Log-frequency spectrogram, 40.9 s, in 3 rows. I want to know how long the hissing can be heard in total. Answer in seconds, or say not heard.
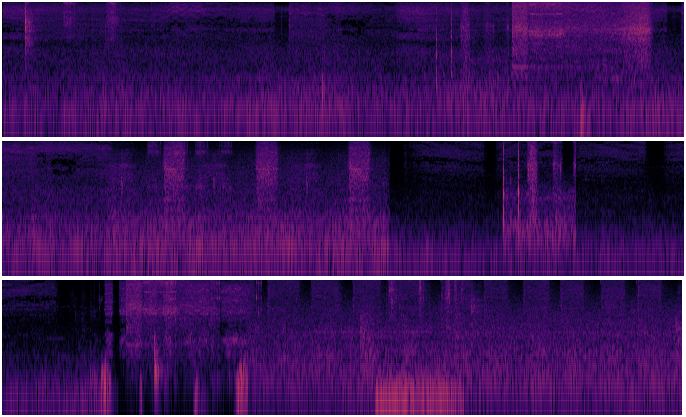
41 s.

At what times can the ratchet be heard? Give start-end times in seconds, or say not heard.
0.4-3.0, 8.7-10.2, 16.5-18.4, 23.6-25.1, 29.9-32.5, 34.8-36.5.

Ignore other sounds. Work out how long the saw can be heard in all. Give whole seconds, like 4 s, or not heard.
5 s.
